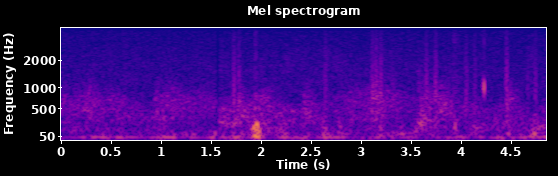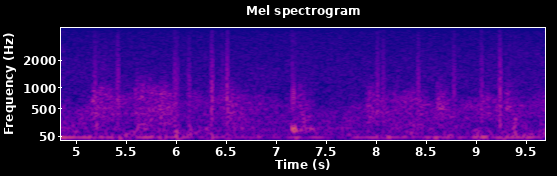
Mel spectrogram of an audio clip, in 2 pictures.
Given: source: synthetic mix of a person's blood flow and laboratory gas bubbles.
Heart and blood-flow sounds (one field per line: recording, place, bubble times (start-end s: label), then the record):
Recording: Doppler ultrasound of blood flow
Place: subclavian vein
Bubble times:
3.91-3.98 s: bubbles
4.20-4.25 s: bubbles
7.13-7.40 s: bubbles
From the record:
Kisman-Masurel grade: 121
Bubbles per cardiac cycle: 1 to 2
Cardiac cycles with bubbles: 10 to 50%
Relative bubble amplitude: barely perceptible (0.100 to 0.250)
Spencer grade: 2 (many but less than half of the cardiac periods contain bubble signals, singularly or in groups)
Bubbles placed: anywhere in the cardiac cycle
